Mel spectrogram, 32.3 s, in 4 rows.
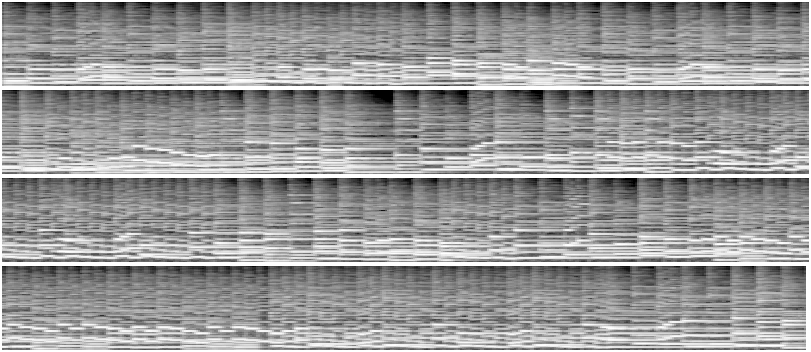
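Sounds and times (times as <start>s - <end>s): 
partita on piano: 0.0s - 32.2s.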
